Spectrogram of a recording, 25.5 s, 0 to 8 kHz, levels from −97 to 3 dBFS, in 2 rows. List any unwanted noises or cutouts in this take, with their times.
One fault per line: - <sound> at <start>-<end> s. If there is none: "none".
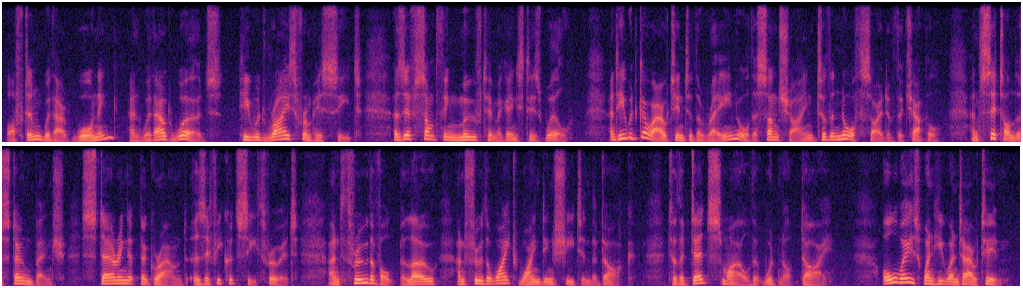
none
